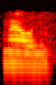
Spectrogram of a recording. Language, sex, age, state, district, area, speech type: Telugu, female, 30-45, Andhra Pradesh, East Godavari, rural, conversation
